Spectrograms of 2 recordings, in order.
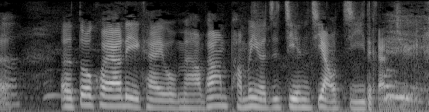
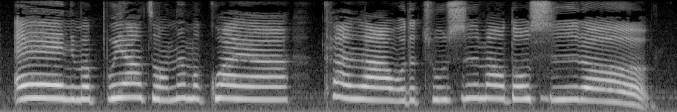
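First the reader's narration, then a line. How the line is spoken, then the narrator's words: Loud shouting. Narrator (Chinese): 吉诺大声的叫着说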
